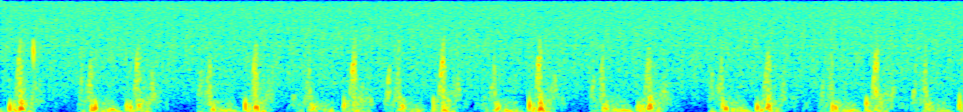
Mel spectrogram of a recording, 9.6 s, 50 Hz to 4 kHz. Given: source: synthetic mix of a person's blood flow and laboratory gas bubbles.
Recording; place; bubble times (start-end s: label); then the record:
Doppler ultrasound of blood flow; precordium
0.32-0.35 s: bubbles
From the record:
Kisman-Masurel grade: 111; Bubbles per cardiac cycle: 1 to 2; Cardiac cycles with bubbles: 1 to 10%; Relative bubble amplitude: barely perceptible (0.100 to 0.250); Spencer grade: 1 (occasional bubble signal discernible with the cardiac motion signal, with majority of cardiac periods free of bubbles); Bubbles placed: only in the low amplitude regions of the cardiac cycle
